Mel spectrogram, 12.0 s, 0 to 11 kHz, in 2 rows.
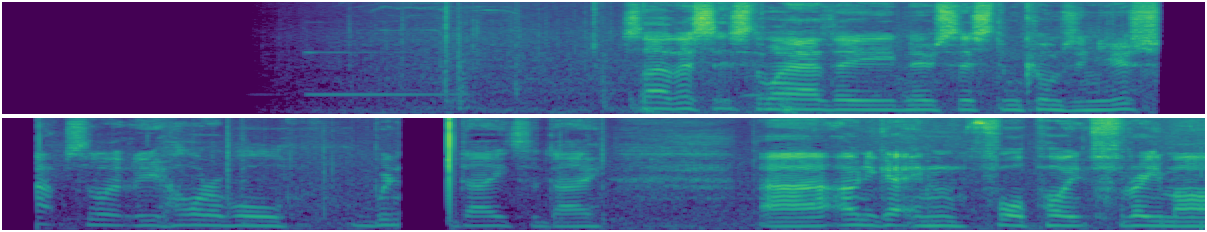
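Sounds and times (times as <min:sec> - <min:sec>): short steady tone: 0:01.5 - 0:02.3.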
